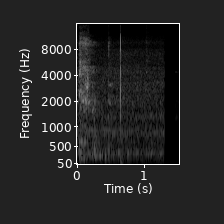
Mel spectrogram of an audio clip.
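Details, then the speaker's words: Adult coughing in the background, while ill after a migraine with vomiting. "ഇപ്പൊ നിങ്ങൾ ബാക്ഗ്രൗണ്ടിൽ കേട്ട ആ ഒരു ശബ്ദം അത് എന്റെ ചുമയാണ് കേട്ടോ മൈഗ്രേൻ എടുത്ത് വോമിറ്റ് ചെയ്ത് ഒരു പരുവം ആയിട്ട് ഞാൻ നിൽക്കുകയാണ്"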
